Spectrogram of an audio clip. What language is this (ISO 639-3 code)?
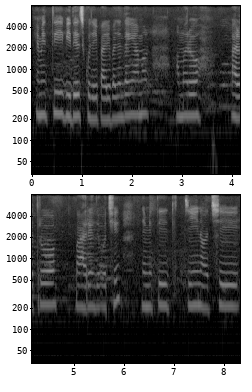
ori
